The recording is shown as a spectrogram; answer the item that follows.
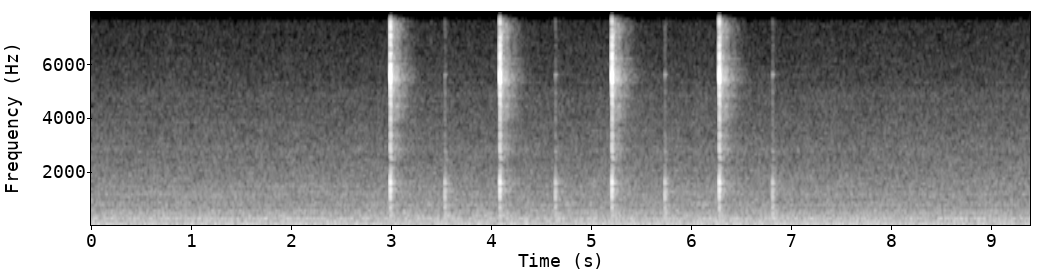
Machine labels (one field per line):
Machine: valve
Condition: normal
